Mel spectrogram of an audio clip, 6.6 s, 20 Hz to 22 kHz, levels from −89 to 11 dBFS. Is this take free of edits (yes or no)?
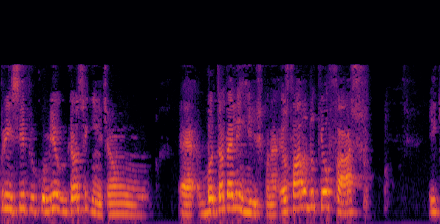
no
